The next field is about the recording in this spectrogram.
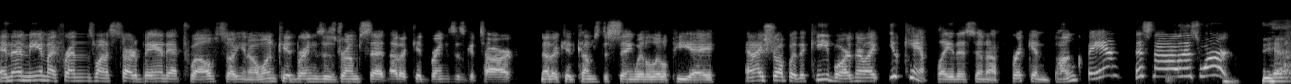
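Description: A man with an American accent talks at a very fast pace in a fairly high pitch, his tone bright and sharp, his pitch variation ordinary, the sound dry and close with no echo. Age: 30s. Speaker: drummer and content creator. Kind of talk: casual interview chat.

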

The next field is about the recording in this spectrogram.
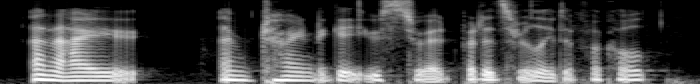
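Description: With vocal fry and a very deep, low pitch, a woman speaks in a dry, close sound with no echo. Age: 20s. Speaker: podcast co-host, mother. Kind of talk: casual chat.

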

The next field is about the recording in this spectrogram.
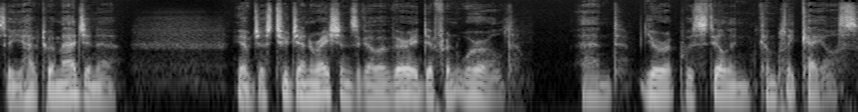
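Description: On a very clean recording with a silent background, a man with a southern English accent speaks at a moderate pace in a fairly low, somewhat breathy voice, with monotone, flat intonation and long, frequent pauses. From southern England, Hampshire. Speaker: retired theology professor. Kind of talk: interview.

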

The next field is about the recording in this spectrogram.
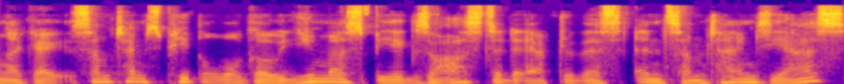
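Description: An ordinary speaking voice from a man with an American accent, fairly quick, with ordinary pitch variation and a dry, close sound with no echo. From Buffalo, New York. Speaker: psychic medium. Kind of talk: casual chat.

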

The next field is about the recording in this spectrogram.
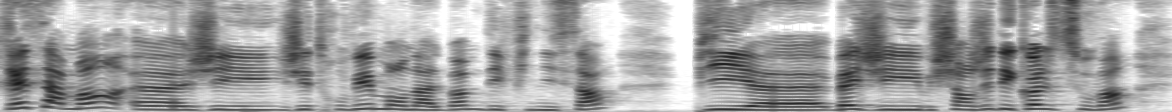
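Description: Loud and fairly slow, a woman speaks at a high pitch with ordinary pitch variation. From Quebec, Saint-Jean-sur-Richelieu. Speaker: comedian and actress. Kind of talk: interview. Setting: live stage at comedy festival.

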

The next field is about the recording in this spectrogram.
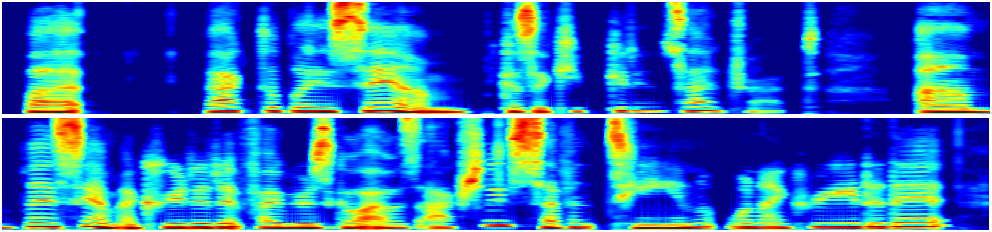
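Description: At a moderate pace, a woman talks in a high pitch with a dark, mellow tone and fairly even intonation, the sound dry and close with no echo. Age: 20s. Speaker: podcast host and cannabis content creator. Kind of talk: casual solo chat. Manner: rambling, casual.

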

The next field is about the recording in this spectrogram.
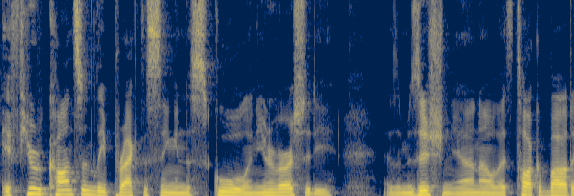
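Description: Using an ordinary speaking voice at medium pitch, a man talks at a fairly quick pace with ordinary pitch variation. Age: 20s. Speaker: classical musician podcaster. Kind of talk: solo monologue, casual.

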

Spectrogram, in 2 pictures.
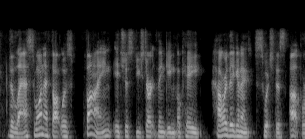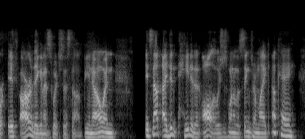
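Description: A man with an unremarkable speaking voice, medium pitch, ordinary pitch variation and a moderate pace. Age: 40s. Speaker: apparel company president. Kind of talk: casual chat.

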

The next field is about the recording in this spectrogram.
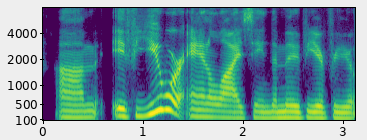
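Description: Her pitch is very deep and low for a woman, with ordinary variation. She speaks at a fairly slow pace.

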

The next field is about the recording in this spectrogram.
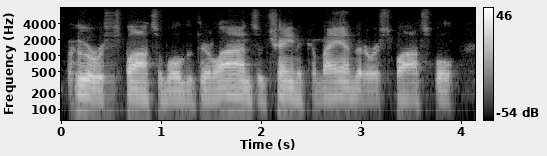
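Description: A man is speaking. He has an Arkansas accent. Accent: Southern US (Arkansas). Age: 70s. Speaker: political columnist, regular commentator. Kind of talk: casual political commentary chat. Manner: halting, repeats words.

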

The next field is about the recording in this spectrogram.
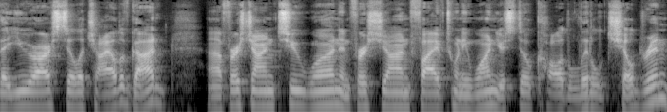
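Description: This man has a normal speaking voice at medium pitch. He moves at a moderate pace with fairly even intonation. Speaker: podcast co-host discussing theology. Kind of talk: casual theological discussion.

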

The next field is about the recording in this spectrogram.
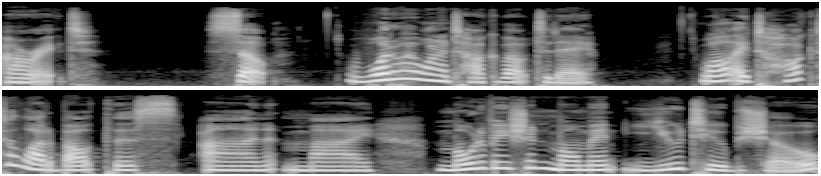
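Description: A woman with a medium pitch speaks at a fairly slow pace in a raspy voice with vocal fry, a slightly mellow tone and lively intonation, on a very clean recording with a silent background.

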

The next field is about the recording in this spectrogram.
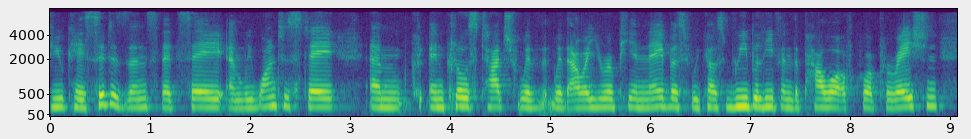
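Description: A woman with a German accent, medium pitch and monotone, flat intonation at a moderate pace. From Germany, Gelsenkirchen. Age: 30s. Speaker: politician. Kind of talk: interview.

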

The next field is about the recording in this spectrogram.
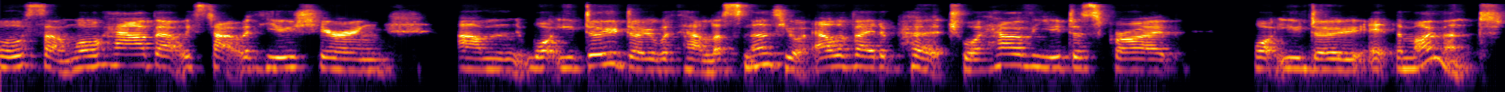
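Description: The voice has a New Zealand accent and a bright, sharp tone. Its intonation is fairly even and its loudness stays very even. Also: woman, medium pitch for a woman, moderate pace. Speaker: podcast host. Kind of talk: interview.

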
